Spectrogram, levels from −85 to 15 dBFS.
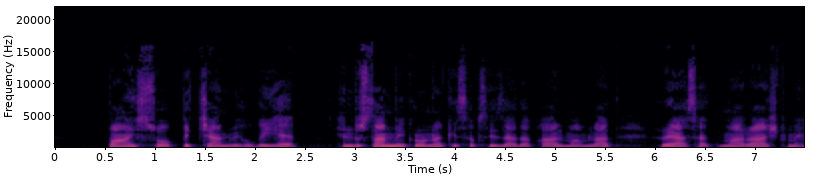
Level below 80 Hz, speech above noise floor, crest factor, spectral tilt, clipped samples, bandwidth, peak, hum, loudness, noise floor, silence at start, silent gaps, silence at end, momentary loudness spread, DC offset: -70 dBFS; 39 dB; 18 dB; -5 dB/octave; under 0.1%; 16 kHz; -22 dBFS; none; -40 LUFS; -79 dBFS; 0.55 s; none; 0 s; 8 LU; under 0.1%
